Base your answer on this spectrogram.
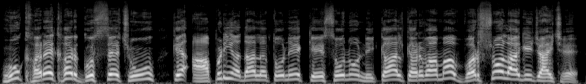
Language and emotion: Gujarati, angry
